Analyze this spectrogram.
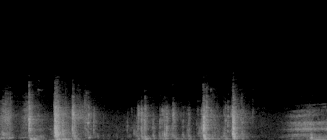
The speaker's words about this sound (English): You better close that door and lock it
